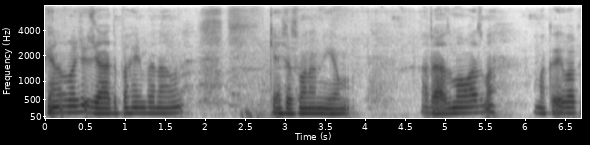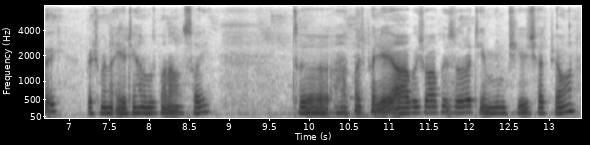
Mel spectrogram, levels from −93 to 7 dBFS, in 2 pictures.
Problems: background sounds at intervals, background conversations at intervals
